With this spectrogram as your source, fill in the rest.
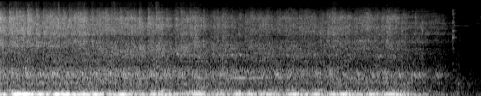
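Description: A Dodge Charger engine runs close by after an alternator replacement, with a steady low idle hum and a light touch of throttle that swells slightly before fading at the end. No one talks.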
